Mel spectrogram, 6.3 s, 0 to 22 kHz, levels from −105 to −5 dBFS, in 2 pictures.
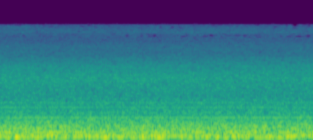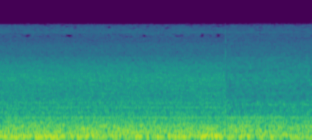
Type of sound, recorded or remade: remade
